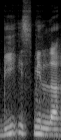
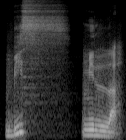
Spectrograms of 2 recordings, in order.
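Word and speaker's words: بسم الله: তখন আমরা করি কি এই যে হামজাটা যেহেতু হামজাতুর ওয়াসুল এটা কিন্তু উচ্চারণে আসবে না আমরা কিন্তু বি ইসমিল্লাহ বলবো না আমরা বলব বিসমিল্লাহ ঠিক আছে ভালো করে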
